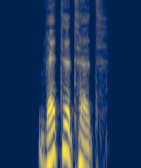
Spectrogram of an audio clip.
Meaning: inflection of wetten: 1. second-person plural preterite 2. second-person plural subjunctive II
- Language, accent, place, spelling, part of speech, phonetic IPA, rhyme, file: German, Germany, Berlin, wettetet, verb, [ˈvɛtətət], -ɛtətət, De-wettetet.ogg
